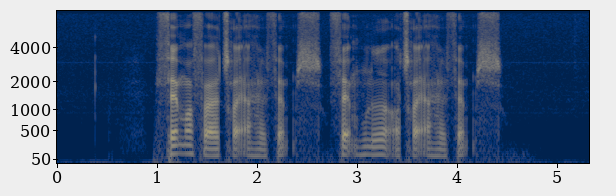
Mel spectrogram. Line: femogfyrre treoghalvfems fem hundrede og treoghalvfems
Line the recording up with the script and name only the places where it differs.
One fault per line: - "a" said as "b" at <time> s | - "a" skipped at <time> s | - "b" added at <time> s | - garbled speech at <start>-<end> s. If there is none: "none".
none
